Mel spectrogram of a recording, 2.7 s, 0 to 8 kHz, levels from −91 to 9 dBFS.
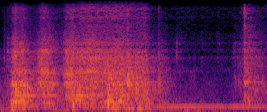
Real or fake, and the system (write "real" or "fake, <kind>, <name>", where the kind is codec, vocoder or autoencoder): fake, autoencoder, DAC-VAE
